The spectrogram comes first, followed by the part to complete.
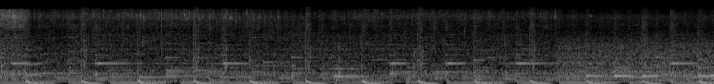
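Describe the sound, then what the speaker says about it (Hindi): Grated garlic sizzles and fries steadily in a hot pan on the stovetop for several seconds, a dense, continuous crackling hiss heard up close with no talking. "अब हम इसमें डाल देंगे ये ग्रेट किए हुए लहसुन। इसे बस कुछ सेकंड के लिए भून लेंगे,"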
